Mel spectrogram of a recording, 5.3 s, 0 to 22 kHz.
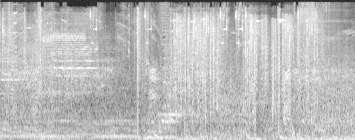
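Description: Gunfire in Death Stranding 2: On the Beach, dense rapid shots and mechanical clatter filling the whole stretch, loud and continuous, with game sounds layered underneath.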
